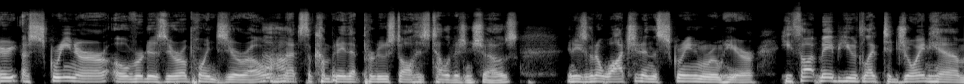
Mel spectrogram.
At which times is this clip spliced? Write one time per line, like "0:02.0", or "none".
none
